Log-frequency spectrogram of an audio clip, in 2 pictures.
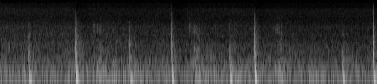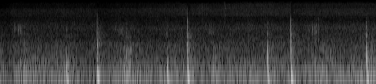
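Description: Aerial fireworks shells bursting in quick succession: a run of sharp bangs, about two a second and unevenly spaced, over a steady low rumble.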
